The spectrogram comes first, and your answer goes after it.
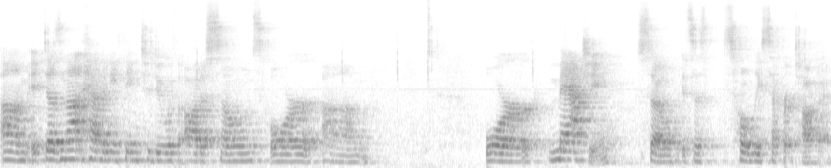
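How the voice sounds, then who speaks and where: A woman's voice at a moderate pace with fairly even intonation, audible room echo, and noticeable background noise. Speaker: genealogy speaker. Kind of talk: conference talk.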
